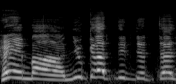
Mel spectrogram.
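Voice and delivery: put-on very slow, very drawn-out Jamaican accent. Playing a game, calling out to a guy on the roof in a Jamaican accent. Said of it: "I could have done Jamaican accent".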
